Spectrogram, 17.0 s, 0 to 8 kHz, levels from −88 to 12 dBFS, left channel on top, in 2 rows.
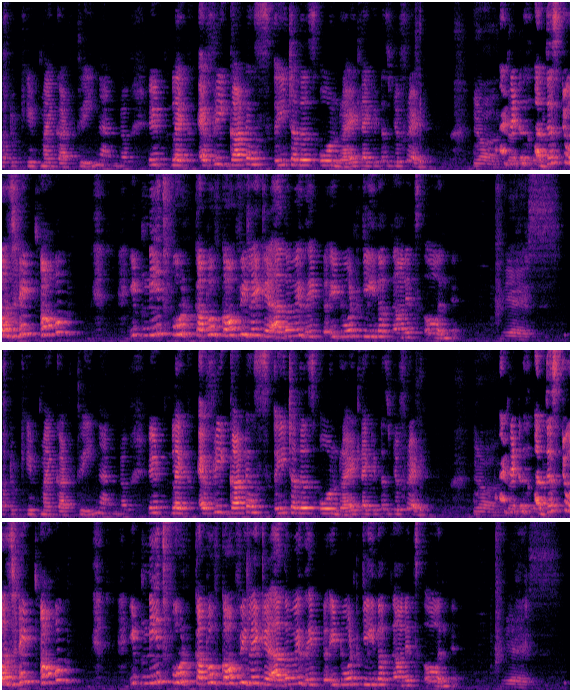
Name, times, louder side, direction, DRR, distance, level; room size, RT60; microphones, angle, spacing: voice 1, 0.0-6.3 7.5-9.6 9.9-10.0 10.3-15.4 15.9-16.0, right 2 dB, 25° right, 2.3 m, -23 dB
voice 2, 6.7-8.1 10.4-10.5 16.0-16.9, left 2 dB, 65° left, 2.2 m, -38 dB
8.5 x 6.4 x 7.7 m
head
